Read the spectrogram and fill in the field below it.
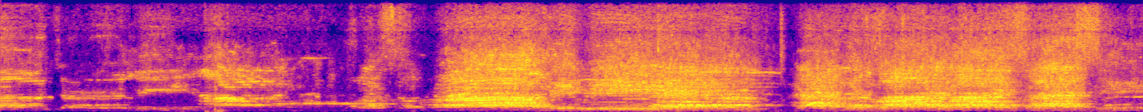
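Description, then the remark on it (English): A large crowd at a Trump rally sings the national anthem together while Trump is speaking, in a loud, sustained swell of mixed voices, the chorus rising and falling with a brief dip partway through before carrying on strongly. “While Trump was speaking, the crowd started singing the national anthem.”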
